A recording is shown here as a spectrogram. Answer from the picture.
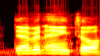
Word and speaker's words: Anctil: pronounce it for us that's all right it's pronounced anctol anktil how are you tonight man oh i'm doing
